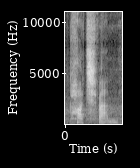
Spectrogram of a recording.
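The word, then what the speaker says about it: Pochven: poshman by the way is it pachmann or poshman how do you say it i i was told that the correct way of saying it is patchfun i okay i have trouble remembering to say it like that because i look at it and see pokemon right yeah but that's apparently wrong all right and uh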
